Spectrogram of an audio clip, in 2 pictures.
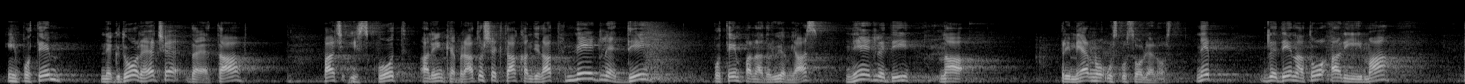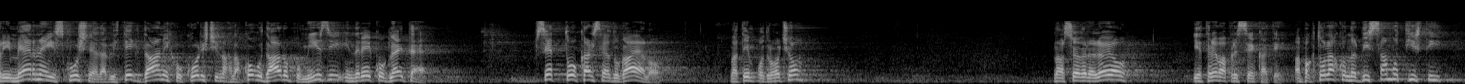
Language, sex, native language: Slovenian, male, Slovenian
